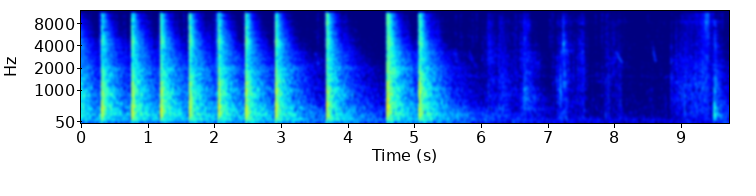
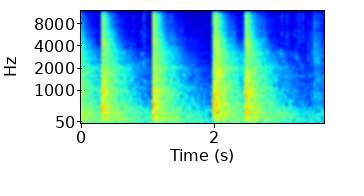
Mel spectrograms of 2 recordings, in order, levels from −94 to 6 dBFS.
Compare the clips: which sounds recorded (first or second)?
second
